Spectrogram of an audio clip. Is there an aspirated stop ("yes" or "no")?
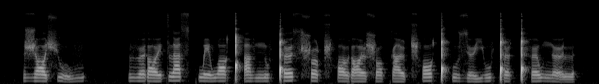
yes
